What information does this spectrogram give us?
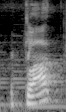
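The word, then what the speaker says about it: clock: அப்போது லாக், பிளாக், buck, கிளாக், acknowledge, acquit, இந்த மாதிரியான வேர்ட்ஸில் என்ன ஆயிடுதுங்க, சி சைலண்ட் ஆகிடுது.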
